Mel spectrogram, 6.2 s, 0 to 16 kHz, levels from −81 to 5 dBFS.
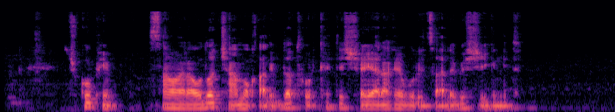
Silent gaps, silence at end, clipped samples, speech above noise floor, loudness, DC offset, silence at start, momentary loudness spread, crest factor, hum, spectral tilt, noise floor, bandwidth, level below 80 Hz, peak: none; 0.8 s; under 0.1%; 39 dB; -25 LUFS; under 0.1%; 0.35 s; 12 LU; 20 dB; none; -5.5 dB/octave; -63 dBFS; 12 kHz; -42 dBFS; -6 dBFS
